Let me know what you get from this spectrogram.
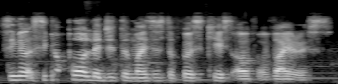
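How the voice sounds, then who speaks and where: A man's voice: on the high side, animated, moderate pace, fairly bright tone, muffled recording, soft background music. A young man with a Malaysian English accent, co-hosting a casual podcast chat and laughing often. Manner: giggly, laughs often between lines. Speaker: podcast co-host.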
